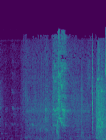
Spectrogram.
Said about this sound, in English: The doors instantly open to admit a new patient.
